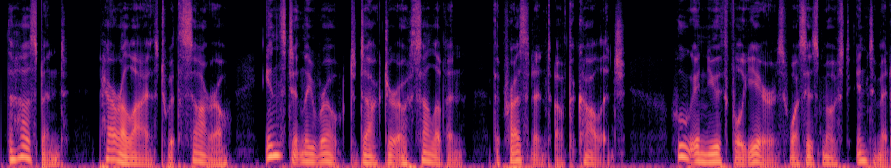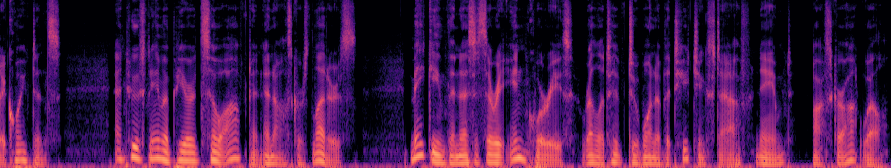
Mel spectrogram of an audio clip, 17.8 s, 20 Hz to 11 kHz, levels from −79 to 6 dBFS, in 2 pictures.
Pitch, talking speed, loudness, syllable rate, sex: 100 Hz, 160 wpm, -21 LUFS, 6.0 syllables/s, male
